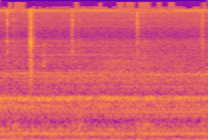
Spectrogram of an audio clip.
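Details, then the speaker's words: Diesel heater newly installed in a camper van, hot air feeding the existing ducts: steady low burner hum with a soft pump tick about twice a second; heater running normally. "Donc on entend un petit peu la pompe effectivement. Bon ça tourne, je suis bien content."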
